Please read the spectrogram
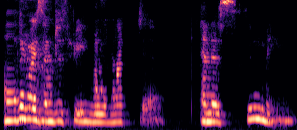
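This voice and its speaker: Speaking at a normal pace in a mid-range voice, this recovery life coach is a guest in a conversational interview, where she strings her ideas into long run-on thoughts punctuated by frequent rhetorical "right?" tags. The room is reverberant, background noise is heavy, and a dog barks at times.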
